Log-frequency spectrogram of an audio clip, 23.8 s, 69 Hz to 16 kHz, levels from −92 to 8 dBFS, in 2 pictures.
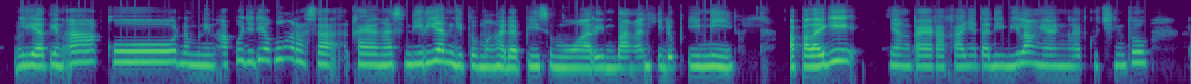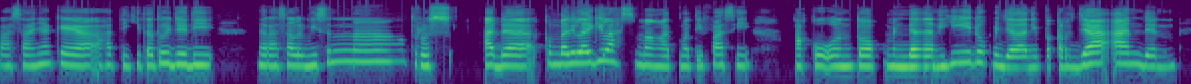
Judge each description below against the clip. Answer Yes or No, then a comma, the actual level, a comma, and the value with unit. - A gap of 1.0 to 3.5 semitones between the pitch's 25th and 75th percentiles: Yes, average, 2.9 semitones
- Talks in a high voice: Yes, high, 235 Hz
